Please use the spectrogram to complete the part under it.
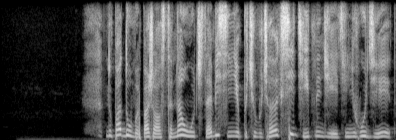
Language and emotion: Russian, angry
